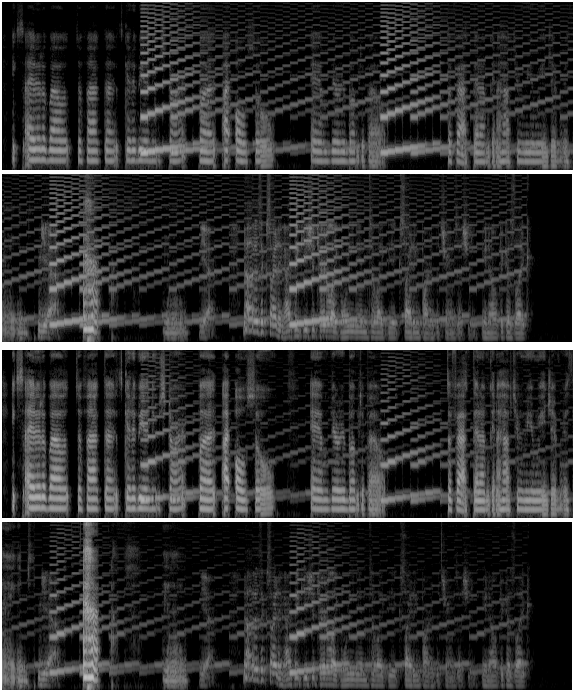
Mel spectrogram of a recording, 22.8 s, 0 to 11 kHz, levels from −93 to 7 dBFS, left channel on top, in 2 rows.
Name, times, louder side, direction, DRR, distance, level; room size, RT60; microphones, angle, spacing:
voice 1, 0.3-3.7 3.9-5.4 6.2-7.7 8.9-11.9 13.0-13.4 14.6-15.1, right 7 dB, 60° right, 0.3 m, -34 dB
sound 1, 2.8-21.9, left 5 dB, 65° left, 0.5 m, -42 dB
voice 2, 12.1-12.6 15.4-15.7 16.0-22.0, left 3 dB, 90° left, 0.9 m, -47 dB
5.6 x 2.1 x 3.5 m
head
